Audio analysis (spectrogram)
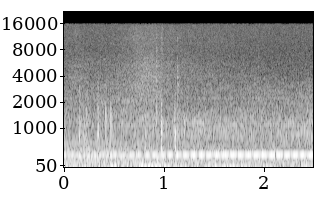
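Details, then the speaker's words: Ford F-150 Lightning parked in cold, snowy weather, heard near the frunk: a steady, even mid-pitched hum with no rattle. It is the cabin heater fan running normally to keep the cab warm. "it sound like there's a fan on? That's because it's quite cold out, and the truck is on, and I want it to stay warm."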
